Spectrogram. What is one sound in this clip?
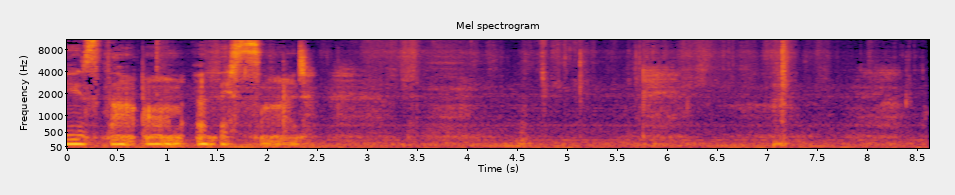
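Paper rustles and crinkles softly.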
